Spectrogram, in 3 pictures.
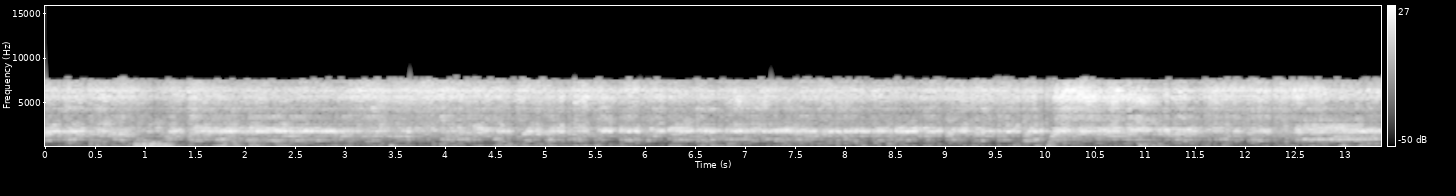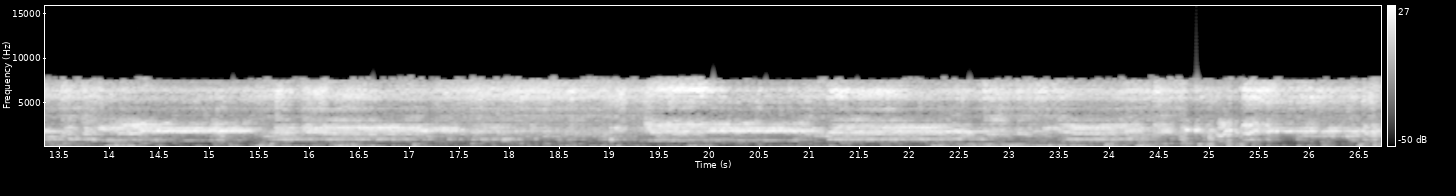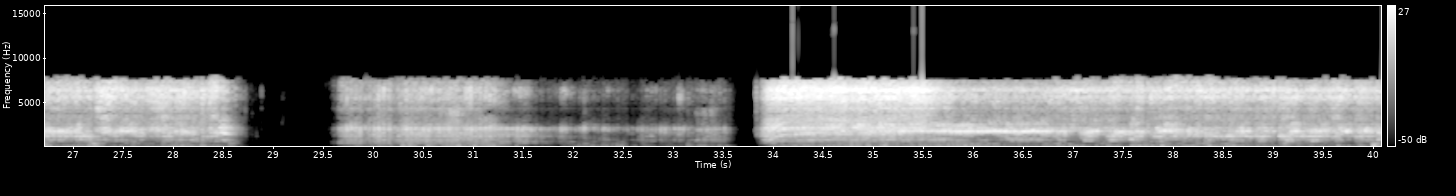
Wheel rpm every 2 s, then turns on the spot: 230, 230, 230, 230, 230, 230, 230, 220, 220, 230, 220, 220, 230, 230, 140, 20, 20, 130, 230, 230.
30-34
